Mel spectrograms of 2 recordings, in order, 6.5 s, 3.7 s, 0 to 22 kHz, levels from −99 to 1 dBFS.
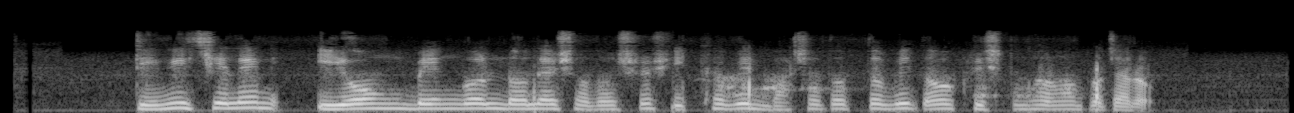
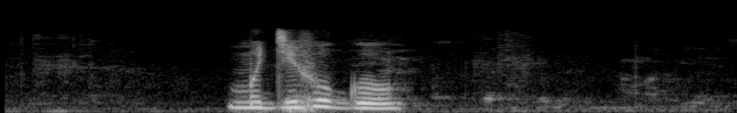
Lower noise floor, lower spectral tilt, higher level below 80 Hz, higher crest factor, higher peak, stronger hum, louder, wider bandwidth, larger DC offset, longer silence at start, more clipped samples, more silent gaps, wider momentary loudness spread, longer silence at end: second, -57 dBFS vs -68 dBFS; about the same, -8 dB/octave vs -7 dB/octave; about the same, -52 dBFS vs -56 dBFS; about the same, 18 dB vs 18 dB; first, -4 dBFS vs -10 dBFS; neither; first, -21 LUFS vs -25 LUFS; about the same, 7 kHz vs 7.6 kHz; neither; second, 0.7 s vs 1.15 s; neither; neither; about the same, 9 LU vs 9 LU; second, 0.7 s vs 1.2 s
